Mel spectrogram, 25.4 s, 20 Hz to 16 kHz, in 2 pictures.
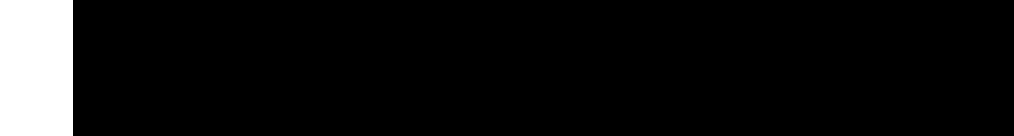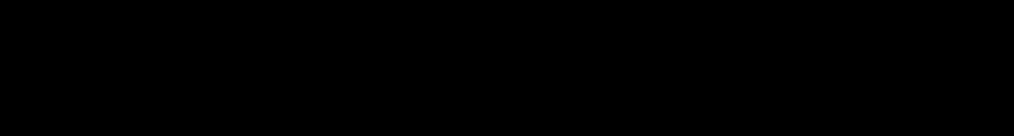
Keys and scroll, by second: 10.2 F11.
